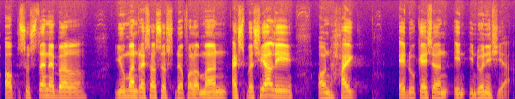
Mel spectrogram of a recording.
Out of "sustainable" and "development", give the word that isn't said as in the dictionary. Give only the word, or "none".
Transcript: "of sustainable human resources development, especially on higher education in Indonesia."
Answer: development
